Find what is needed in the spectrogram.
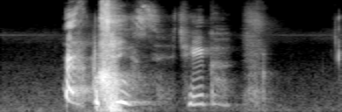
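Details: Adult woman doing a sneezing challenge, apparently involving red chili: a sharp sudden sneeze with a loud burst of air, then brief voiced sounds; a real, forceful sneeze.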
